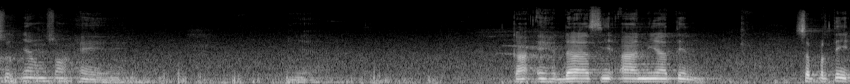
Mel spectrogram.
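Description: A man speaks calmly into a microphone, in a slow chanting voice, with pauses.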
